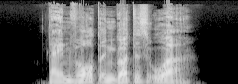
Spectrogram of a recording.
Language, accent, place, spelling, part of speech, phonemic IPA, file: German, Germany, Berlin, dein Wort in Gottes Ohr, phrase, /daɪ̯n ˈvɔrt ɪn ˈɡɔtəs ˈoːr/, De-dein Wort in Gottes Ohr.ogg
